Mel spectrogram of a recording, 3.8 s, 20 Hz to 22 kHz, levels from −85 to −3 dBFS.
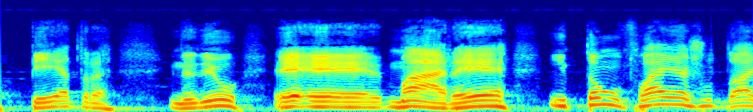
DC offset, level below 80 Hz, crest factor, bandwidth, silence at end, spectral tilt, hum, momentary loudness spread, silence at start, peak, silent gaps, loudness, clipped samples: under 0.1%; -50 dBFS; 18 dB; 12 kHz; 0 s; -6 dB/octave; none; 10 LU; 0.05 s; -4 dBFS; none; -21 LUFS; under 0.1%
